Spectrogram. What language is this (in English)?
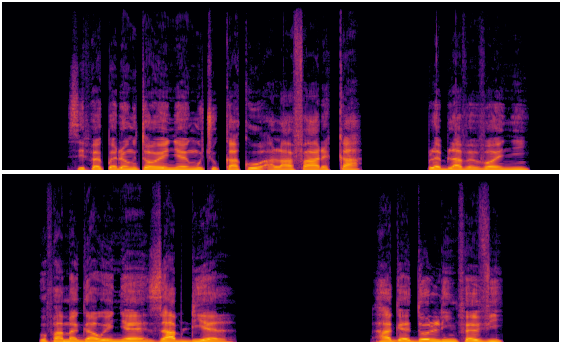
Ewe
